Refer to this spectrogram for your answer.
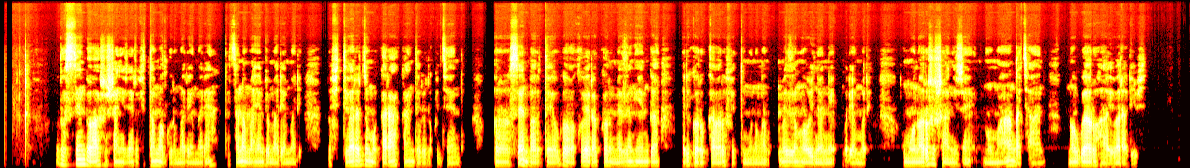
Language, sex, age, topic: Kinyarwanda, male, 18-24, education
